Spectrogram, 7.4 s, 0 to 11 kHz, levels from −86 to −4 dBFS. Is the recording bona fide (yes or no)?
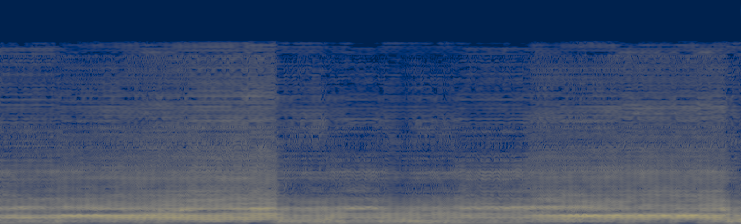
no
